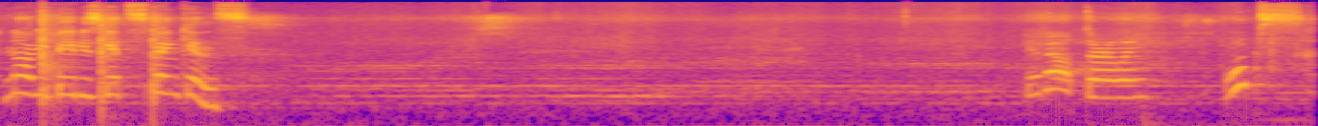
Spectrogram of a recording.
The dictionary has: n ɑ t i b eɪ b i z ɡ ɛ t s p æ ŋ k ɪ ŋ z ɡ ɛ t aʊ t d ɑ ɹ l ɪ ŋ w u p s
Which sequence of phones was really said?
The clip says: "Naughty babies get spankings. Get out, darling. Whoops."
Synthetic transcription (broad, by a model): n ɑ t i b eɪ b i z ɡ ɛ t s p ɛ ŋ k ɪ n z ɡ ɛ t aʊ t d ɑ ɹ l ɪ ŋ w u p s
